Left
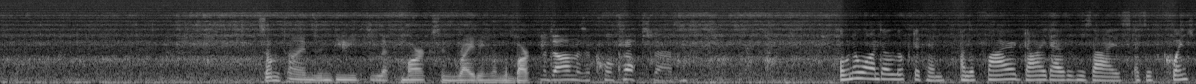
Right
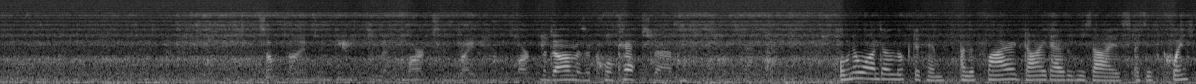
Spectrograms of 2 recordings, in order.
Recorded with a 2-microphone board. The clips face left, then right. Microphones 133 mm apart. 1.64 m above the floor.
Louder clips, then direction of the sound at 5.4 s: Left 2 dB; 15° left (ahead or behind).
